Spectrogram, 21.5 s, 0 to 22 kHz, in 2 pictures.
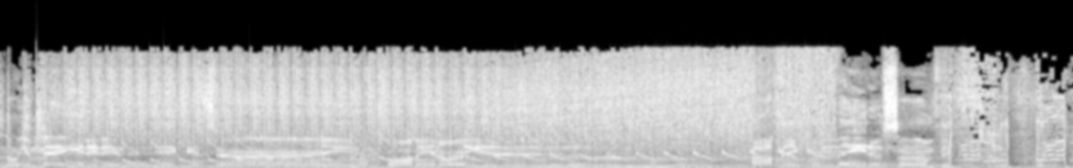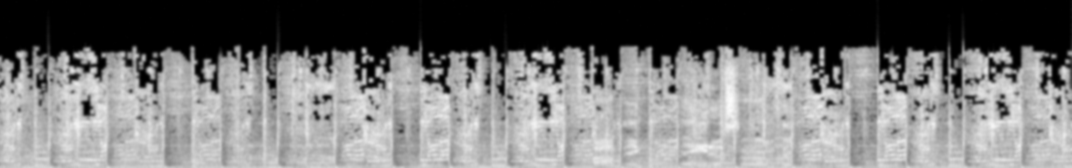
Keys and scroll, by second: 8.2 ctrl+0.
